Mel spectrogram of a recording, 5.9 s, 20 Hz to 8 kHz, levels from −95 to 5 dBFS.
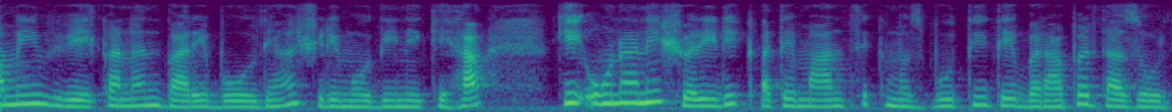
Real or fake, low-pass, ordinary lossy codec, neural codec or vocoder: real; 7.2 kHz; Opus, 24 kbps; none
